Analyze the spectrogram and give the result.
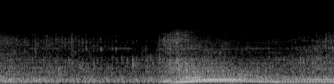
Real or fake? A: real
